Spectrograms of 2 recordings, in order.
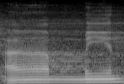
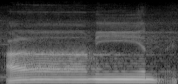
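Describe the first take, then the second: First: The m sound is held long and doubled. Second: The m sound is short and single. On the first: "boleh mimnya pakai tasydid" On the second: "yang ashah tanpa tasydid"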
